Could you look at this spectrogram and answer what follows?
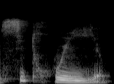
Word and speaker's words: citrouille: l'eau ni une citrouille on ne prononce pas le elle d'accord on ne prononce aller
